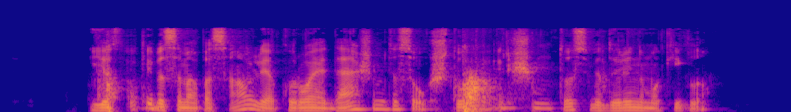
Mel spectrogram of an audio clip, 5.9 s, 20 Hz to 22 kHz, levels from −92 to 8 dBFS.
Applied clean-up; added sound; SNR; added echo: neural mask model RNNoise.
